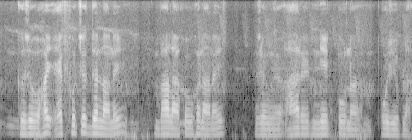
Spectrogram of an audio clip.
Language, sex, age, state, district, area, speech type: Bodo, male, 45-60, Assam, Udalguri, rural, spontaneous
